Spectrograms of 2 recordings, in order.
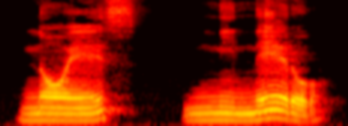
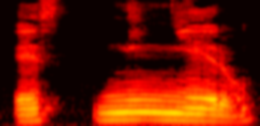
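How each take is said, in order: First: "ninero" slow, with a plain n; wrong plain n. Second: "niñero" slow, with a clear ny; correct ñ. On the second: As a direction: stretch out "niñero" with ñ. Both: Shown as a demonstration. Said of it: "Noten la diferencia".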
